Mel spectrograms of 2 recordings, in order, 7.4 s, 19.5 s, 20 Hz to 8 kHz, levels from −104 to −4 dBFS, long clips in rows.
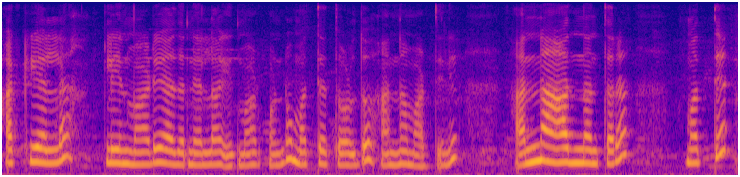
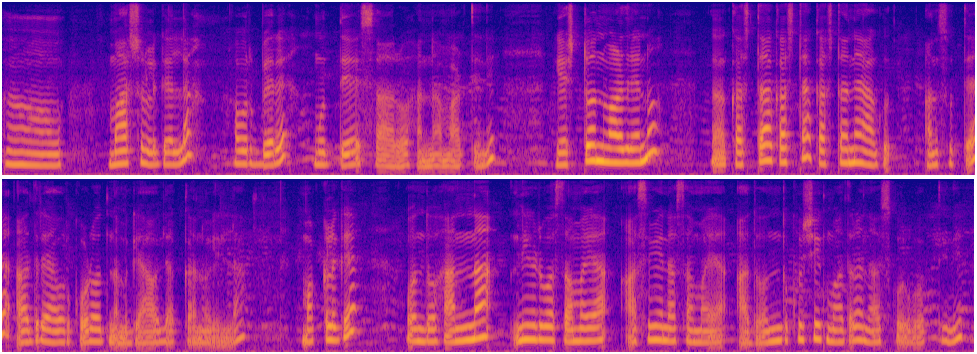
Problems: none marked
